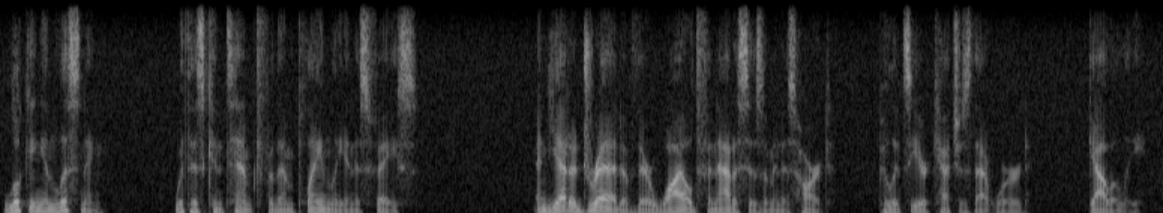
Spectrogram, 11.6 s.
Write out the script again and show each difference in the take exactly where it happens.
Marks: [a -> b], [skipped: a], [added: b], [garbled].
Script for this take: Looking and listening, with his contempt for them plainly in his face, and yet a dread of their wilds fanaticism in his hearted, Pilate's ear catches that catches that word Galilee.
Looking and listening, with his contempt for them plainly in his face, and yet a dread of their [wilds -> wild] fanaticism in his [hearted, -> heart] Pilate's ear catches that [skipped: catches that] word Galilee.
